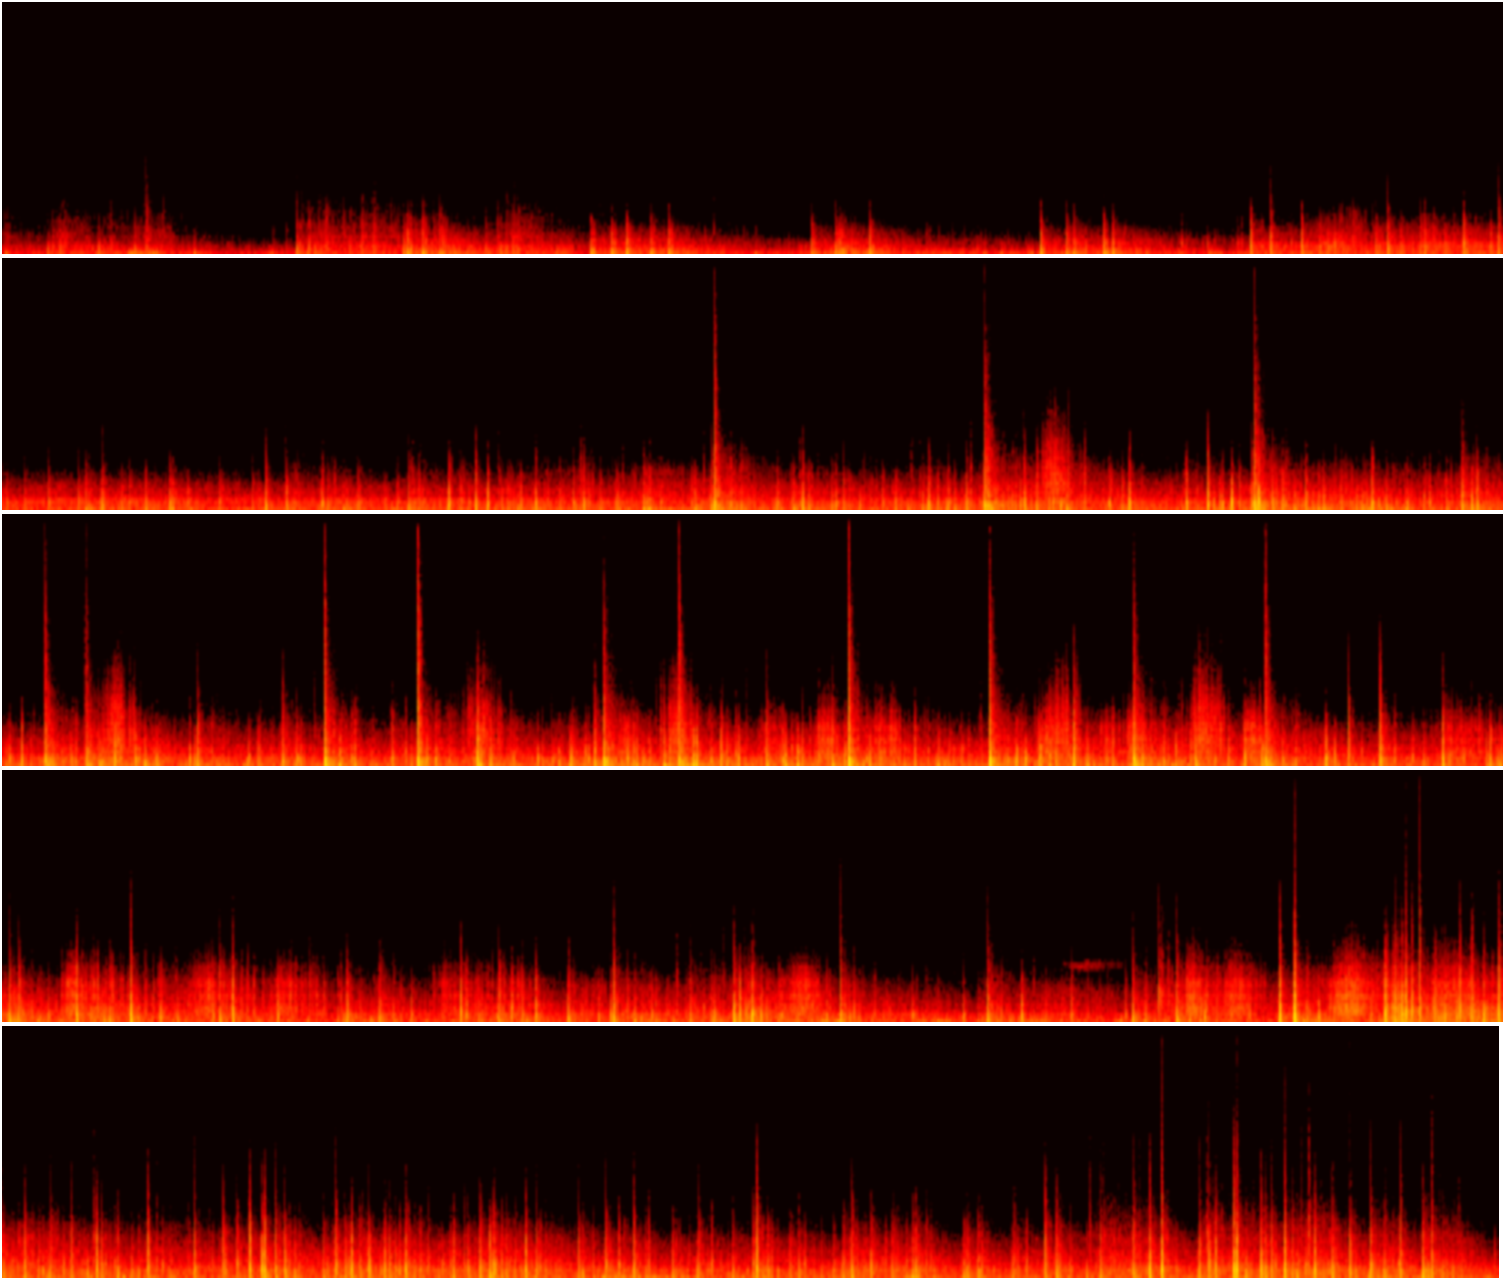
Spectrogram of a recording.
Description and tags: New year fireworks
